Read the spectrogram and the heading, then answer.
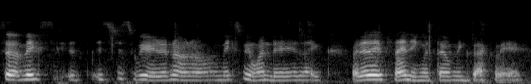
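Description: A woman's voice: medium pitch, level tone, fairly quick, a little mellow. A woman co-hosting a podcast in casual fan chat, talking in an enthusiastic, slangy, giggly way. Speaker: podcast co-host. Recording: muffled lo-fi audio with background noise.

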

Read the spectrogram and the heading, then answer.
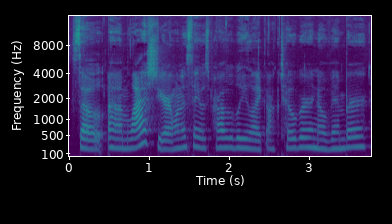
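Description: A young adult woman hosting a casual solo podcast, her throat a little raspy today, telling a story in a chatty way with plenty of fillers and restarts. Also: mid-range voice, fairly even intonation, a little fast, darkish tone. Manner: chatty, many fillers and restarts, light laughs. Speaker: podcast host.

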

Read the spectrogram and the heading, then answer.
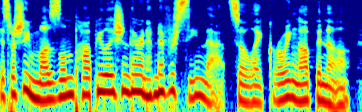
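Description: A woman in her twenties from the Chicago suburbs, a teacher chatting on a podcast, talking quickly with lots of "like" and acting out what people said. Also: medium pitch, animated, dark tone, dry recording. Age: 20s. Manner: chatty, fast, full of "like", acts out quoted voices. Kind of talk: casual podcast chat.

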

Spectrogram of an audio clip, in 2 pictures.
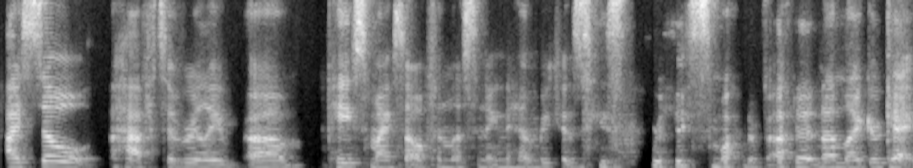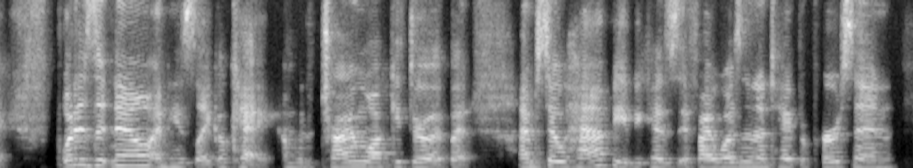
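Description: A woman's voice: lowish voice, steady tone, normal speed, a bit bright, husky. A woman hosting a conversational podcast interview, talking at length in an earnest, encouraging way. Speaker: podcast host.

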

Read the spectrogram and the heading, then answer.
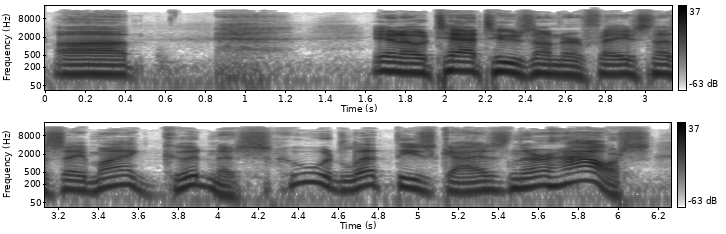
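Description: Middle-aged male guest, genteel and chatty, mid pitch, dry studio sound. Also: animated, a little slow, no echo. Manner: genteel, chatty, with small restarts. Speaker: guest audio-video installer. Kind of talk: casual radio chat. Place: radio studio.

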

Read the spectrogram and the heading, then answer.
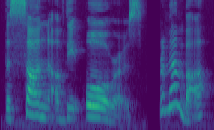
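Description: A woman reading aloud and voicing a gleeful, fanatical dark witch who speaks with eager delight. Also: mid-range voice, big pitch swings, slow pace, voice pushed up.

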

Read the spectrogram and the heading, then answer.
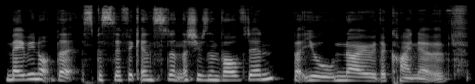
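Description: A woman in her thirties with a slightly croaky voice, co-hosting a podcast in casual, chatty conversation and laughing often. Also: mid-range voice, moderate pace. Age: 30s. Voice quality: croaky, slightly sore throat. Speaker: podcast co-host. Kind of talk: casual chat.

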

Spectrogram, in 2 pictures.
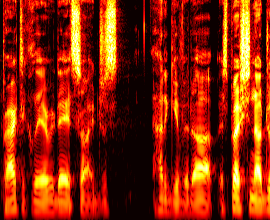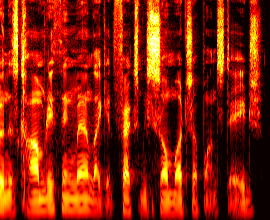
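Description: A man's voice: sits low, steady tone, racing. An American man hosting a casual podcast chat, talking in slangy, profane, bro-heavy language. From Hawaii and Las Vegas, United States. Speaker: podcast host.

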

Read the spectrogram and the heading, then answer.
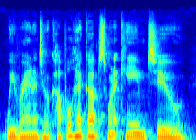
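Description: A man's voice: mid-range voice, steady tone, fast, a little mellow, slight background noise. Upbeat, enthusiastic man guesting on live radio. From United States. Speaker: guest, real estate agent.

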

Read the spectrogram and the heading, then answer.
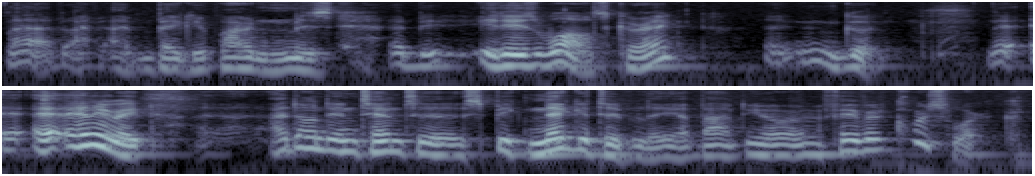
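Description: A man playing a halting Spanish student. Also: medium pitch, very animated, dark tone, slightly rough. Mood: formal. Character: young male Spanish exchange student, formal, awkward.

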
